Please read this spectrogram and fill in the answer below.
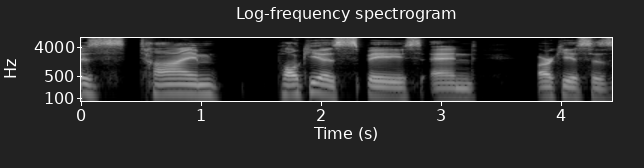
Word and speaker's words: Arceus: don't matter that's fine i figured an e after c makes it a s sound first of all he's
